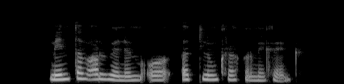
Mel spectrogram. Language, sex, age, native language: Icelandic, female, 15, Icelandic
